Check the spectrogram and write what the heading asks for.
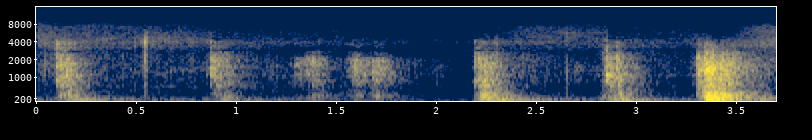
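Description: door closing

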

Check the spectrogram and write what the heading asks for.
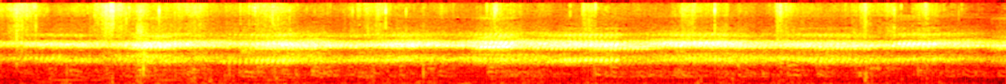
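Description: chorus of tree frogs

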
